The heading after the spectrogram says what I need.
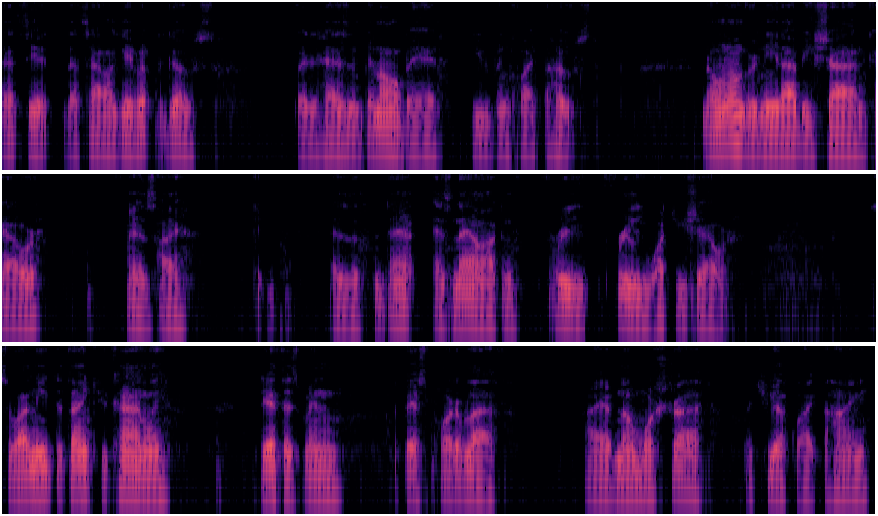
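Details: Stuttering (stammering) in a man who says he stammers, heard while reading his own verse aloud.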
